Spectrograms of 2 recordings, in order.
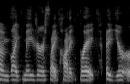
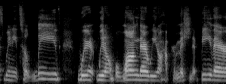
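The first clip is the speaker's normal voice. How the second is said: normal talking voice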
